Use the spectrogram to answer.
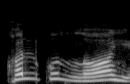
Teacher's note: আল্লাহ লাম মুশাদ্দা পূর্বে পেশ এসছে আল্লাহ লাম মুশাদ পে পেশ এসছে তাই আল্লাহ লামকে পুর অর্থাৎ ল করে পড়তে হবে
